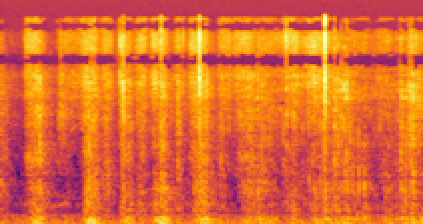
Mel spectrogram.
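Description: A hand scratches and rubs the short pile of a flat, grey carpeted floor with fingertips and nails. The result is a soft, muffled, low rubbing and scraping that comes in uneven swells, with little brightness and almost no ring.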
